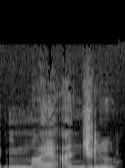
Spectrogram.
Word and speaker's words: Maya Angelou: I got really into, I Know Why the Caged Bird Sings, by Maya Angelou, who was basically, I hope I'm pronouncing that right. – Yeah, you are.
